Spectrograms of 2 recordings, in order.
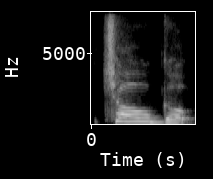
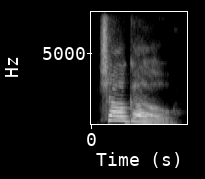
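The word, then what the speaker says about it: ChiaoGoo: Lisa said, Chiago is pronounced Chogo. Chogo? Oh, Chogo.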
